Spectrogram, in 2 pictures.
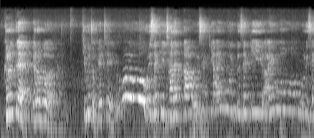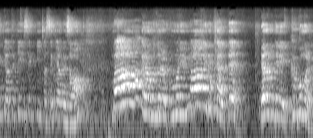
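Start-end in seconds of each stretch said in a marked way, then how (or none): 2.3-7.4 doting parent. Retold or imitated. Parents dote over top grades.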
